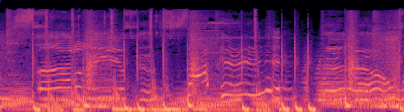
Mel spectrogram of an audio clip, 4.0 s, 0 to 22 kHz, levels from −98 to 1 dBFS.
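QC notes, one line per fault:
2.74 to 2.79 s: compressed frames skipped. About half a second of audio drops out, consistent with around ten codec frames of roughly 46 ms being lost or rejected. The audio jumps ahead across the gap by the length of the missing frames.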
